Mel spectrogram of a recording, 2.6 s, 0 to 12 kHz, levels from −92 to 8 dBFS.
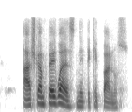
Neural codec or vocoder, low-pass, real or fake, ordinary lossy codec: codec, 16 kHz, 0.8 kbps, ZipCodec; 7.2 kHz; fake; AAC, 64 kbps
